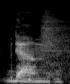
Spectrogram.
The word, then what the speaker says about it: dumb: You don't you don't pronounce the B. It's a silent B.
